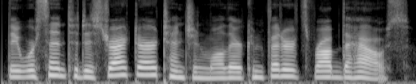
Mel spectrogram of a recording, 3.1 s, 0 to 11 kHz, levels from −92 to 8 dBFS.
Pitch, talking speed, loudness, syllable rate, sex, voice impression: 205 Hz, 250 wpm, -18 LUFS, 8.1 syllables/s, female, very feminine, slightly young, slightly adult-like, thin, tensed, powerful, bright, hard, clear, very fluent, cute, slightly intellectual, refreshing, slightly sincere, slightly calm, friendly, reassuring, unique, slightly elegant, wild, slightly sweet, lively, strict, intense, slightly sharp, slightly light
